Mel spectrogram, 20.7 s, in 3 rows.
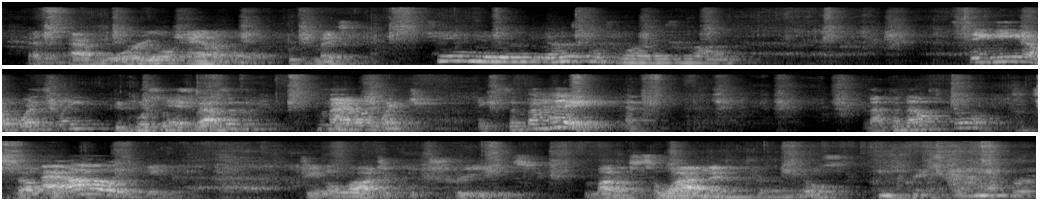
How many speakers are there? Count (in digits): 4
